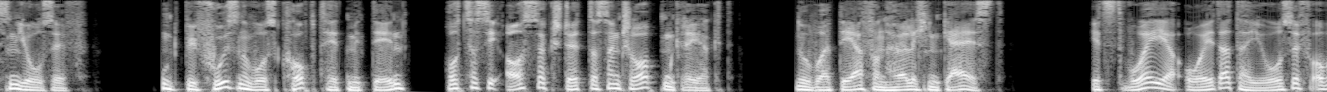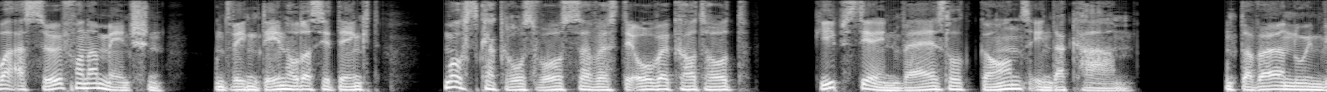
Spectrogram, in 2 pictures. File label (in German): jesus wienerisch; Hörspiel; Wia da Jesus auf d Wöd kuman is; Auszug aus „Da Jesus und seine Hawara“, Wolfgang Teuschl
